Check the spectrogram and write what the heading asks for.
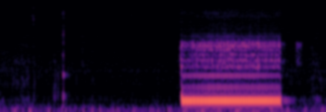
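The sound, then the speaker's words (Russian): A phone's ringback tone on speakerphone during a call to a mother: one steady, loud, mid-pitched beep lasting about a second, rising abruptly out of a faint low rumble and cutting off cleanly. “Давай, сейчас я поставлю на динамик.”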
